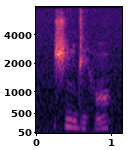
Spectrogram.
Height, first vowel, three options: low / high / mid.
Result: high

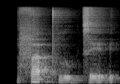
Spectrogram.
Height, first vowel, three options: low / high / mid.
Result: low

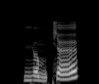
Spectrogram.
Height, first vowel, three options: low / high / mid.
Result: mid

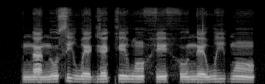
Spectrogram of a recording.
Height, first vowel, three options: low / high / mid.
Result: low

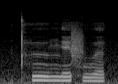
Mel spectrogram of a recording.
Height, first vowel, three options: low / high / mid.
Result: high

